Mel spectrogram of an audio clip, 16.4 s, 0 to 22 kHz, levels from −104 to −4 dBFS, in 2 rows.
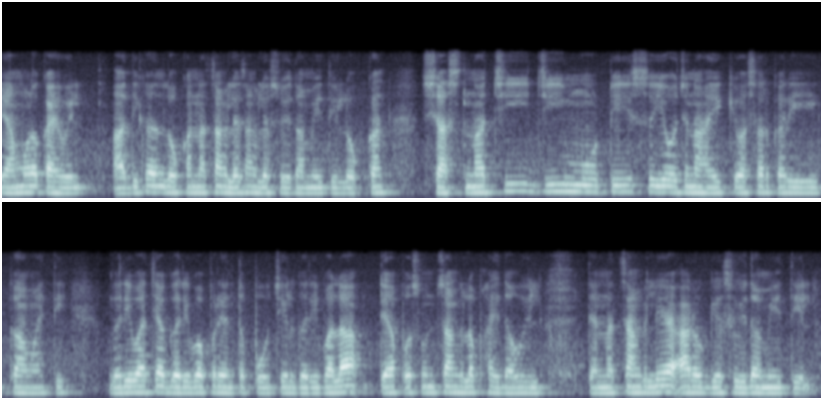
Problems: none marked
